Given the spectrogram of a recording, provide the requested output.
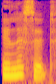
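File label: "illicit", English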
